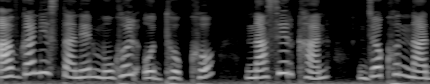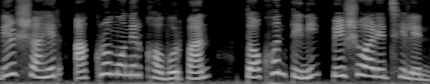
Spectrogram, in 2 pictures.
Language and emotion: Bengali, neutral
